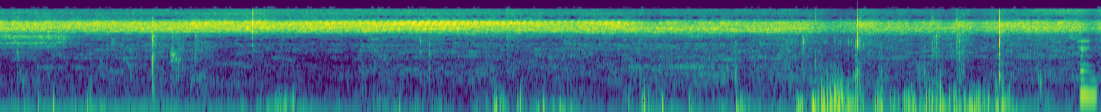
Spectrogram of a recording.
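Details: A steady, high, shrill robust cicada (minmin-zemi) drone holds throughout in a Japanese neighbourhood, with low thumps and rumbling noise underneath.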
